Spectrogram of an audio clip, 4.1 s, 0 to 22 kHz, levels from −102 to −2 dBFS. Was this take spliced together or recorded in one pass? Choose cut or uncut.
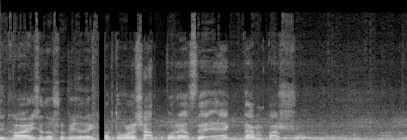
cut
